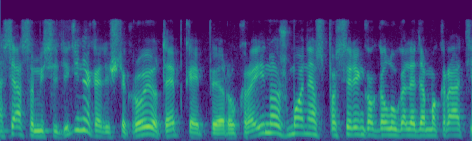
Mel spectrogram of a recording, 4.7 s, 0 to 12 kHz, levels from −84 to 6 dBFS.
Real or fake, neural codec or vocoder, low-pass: real; none; 7.2 kHz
